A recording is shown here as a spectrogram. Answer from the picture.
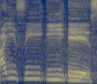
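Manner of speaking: letters of আইসিইএস drawn out one by one; spelled out slowly. Shown as a demonstration. Teacher spelling the ending for students, very slowly. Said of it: "বসাবো কি?".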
